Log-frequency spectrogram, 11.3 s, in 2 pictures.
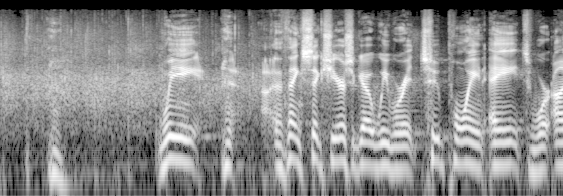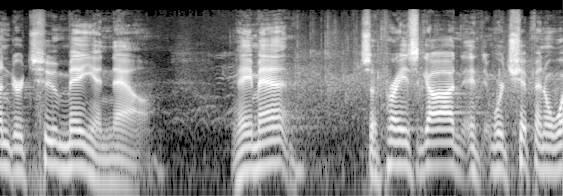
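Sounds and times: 
audience hand clapping: 0.0s - 3.8s, 8.0s - 11.2s
speech: 0.5s - 0.8s, 1.6s - 7.2s, 8.0s - 11.2s.

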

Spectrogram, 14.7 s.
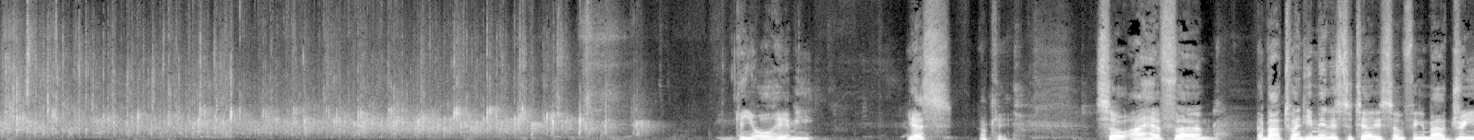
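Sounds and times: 
audience applause: 0.0s - 6.6s
speech: 7.4s - 8.2s, 9.1s - 10.3s, 11.0s - 14.7s.

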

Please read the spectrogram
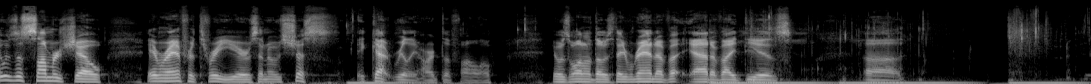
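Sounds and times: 
speech: 0.0s - 8.0s, 8.6s - 9.2s
person drinking ice water: 7.1s - 10.9s.

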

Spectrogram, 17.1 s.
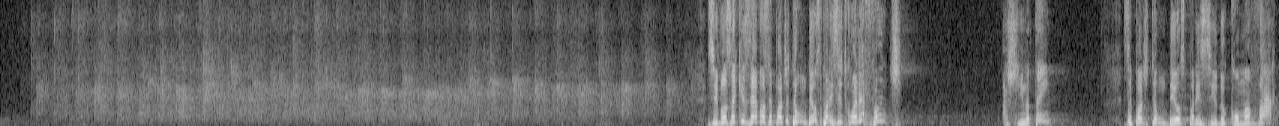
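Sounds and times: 
crowd clapping: 0.3s - 9.4s
speech: 9.4s - 12.1s, 13.4s - 14.2s, 15.0s - 17.0s.

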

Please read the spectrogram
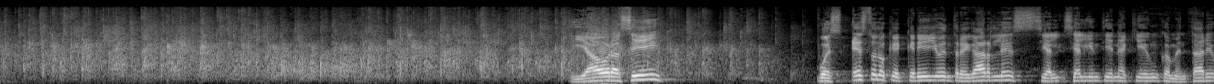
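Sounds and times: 
crowd applause: 0.0s - 8.2s
speech: 5.7s - 6.7s, 8.2s - 12.1s.

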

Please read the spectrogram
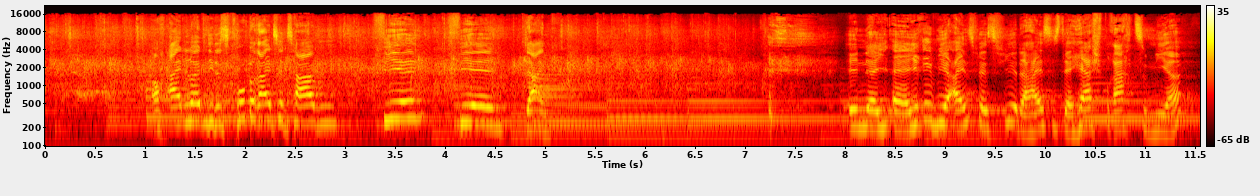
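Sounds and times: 
audience applause: 0.0s - 7.7s
speech: 1.0s - 5.2s, 8.0s - 11.5s.

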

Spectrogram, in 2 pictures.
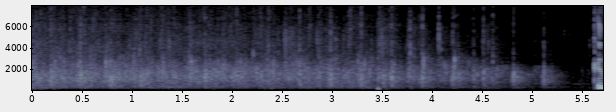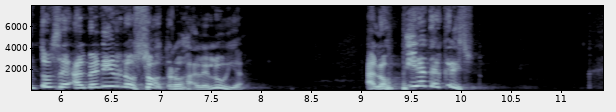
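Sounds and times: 
audience applause: 0.0s - 5.4s
speech: 5.6s - 7.9s, 9.1s - 10.2s.

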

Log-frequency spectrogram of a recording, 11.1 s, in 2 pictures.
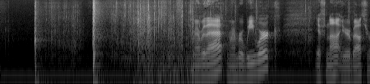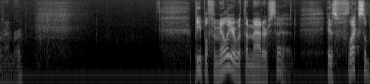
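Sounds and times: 
pages being flipped: 0.0s - 5.6s
speech: 2.9s - 6.3s, 8.5s - 11.1s.

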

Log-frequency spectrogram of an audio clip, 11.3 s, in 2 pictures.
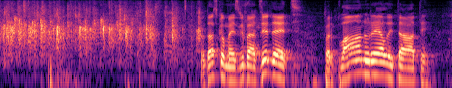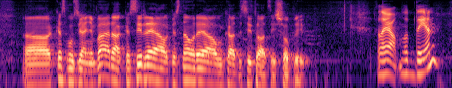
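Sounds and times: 
room full of people applauding: 0.0s - 3.2s
speech: 2.5s - 9.7s, 10.4s - 11.3s.

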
